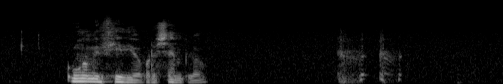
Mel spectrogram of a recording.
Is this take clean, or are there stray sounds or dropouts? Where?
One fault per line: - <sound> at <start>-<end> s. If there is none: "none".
- cough at 3.4-4.1 s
